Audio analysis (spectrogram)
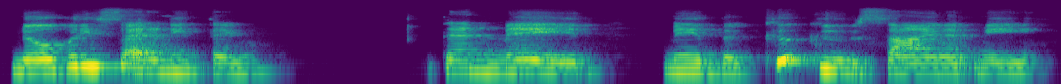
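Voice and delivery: usual speaking voice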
